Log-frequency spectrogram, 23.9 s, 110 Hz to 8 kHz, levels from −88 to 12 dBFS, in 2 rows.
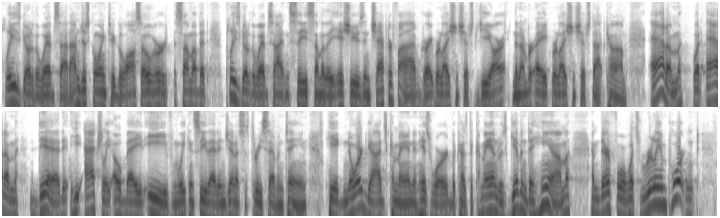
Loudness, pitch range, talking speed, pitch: -23 LUFS, 95-115 Hz, 175 wpm, 105 Hz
